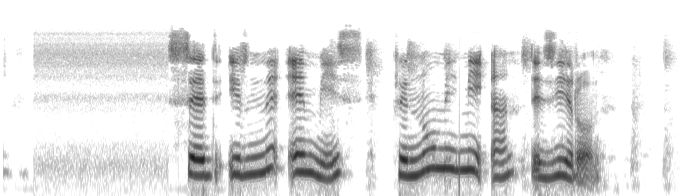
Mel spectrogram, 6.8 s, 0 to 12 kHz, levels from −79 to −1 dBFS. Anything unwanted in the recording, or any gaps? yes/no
no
